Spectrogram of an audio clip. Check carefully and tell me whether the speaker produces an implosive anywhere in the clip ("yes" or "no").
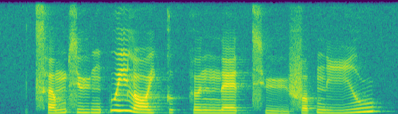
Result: no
